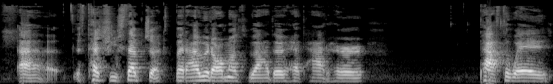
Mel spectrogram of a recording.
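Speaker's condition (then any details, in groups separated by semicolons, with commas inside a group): Deafness; deaf since childhood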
